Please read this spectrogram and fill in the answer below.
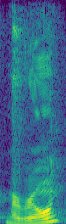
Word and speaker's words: maroon: and that's too next maroon make it longer maroon that's a deep red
